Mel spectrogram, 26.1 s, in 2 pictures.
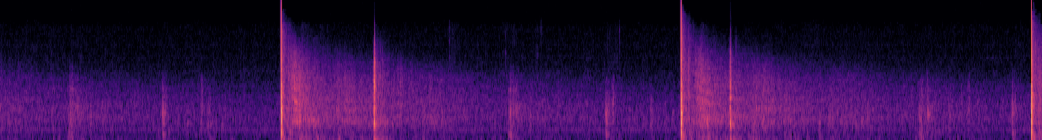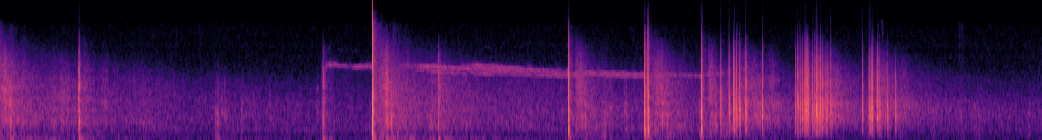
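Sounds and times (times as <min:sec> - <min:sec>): firework whistling: 0:17.1 - 0:22.4
firework crackling: 0:17.4 - 0:24.4.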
